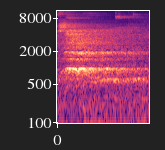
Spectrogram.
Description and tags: Noisy curt sound obtained by dropping the ball into the parquet flooring in a sports hall.
basketball, shout, vocalic, sport, TheSoundMakers, UPF-CS13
